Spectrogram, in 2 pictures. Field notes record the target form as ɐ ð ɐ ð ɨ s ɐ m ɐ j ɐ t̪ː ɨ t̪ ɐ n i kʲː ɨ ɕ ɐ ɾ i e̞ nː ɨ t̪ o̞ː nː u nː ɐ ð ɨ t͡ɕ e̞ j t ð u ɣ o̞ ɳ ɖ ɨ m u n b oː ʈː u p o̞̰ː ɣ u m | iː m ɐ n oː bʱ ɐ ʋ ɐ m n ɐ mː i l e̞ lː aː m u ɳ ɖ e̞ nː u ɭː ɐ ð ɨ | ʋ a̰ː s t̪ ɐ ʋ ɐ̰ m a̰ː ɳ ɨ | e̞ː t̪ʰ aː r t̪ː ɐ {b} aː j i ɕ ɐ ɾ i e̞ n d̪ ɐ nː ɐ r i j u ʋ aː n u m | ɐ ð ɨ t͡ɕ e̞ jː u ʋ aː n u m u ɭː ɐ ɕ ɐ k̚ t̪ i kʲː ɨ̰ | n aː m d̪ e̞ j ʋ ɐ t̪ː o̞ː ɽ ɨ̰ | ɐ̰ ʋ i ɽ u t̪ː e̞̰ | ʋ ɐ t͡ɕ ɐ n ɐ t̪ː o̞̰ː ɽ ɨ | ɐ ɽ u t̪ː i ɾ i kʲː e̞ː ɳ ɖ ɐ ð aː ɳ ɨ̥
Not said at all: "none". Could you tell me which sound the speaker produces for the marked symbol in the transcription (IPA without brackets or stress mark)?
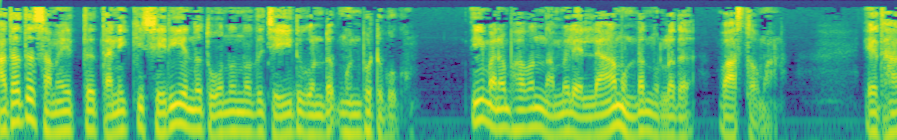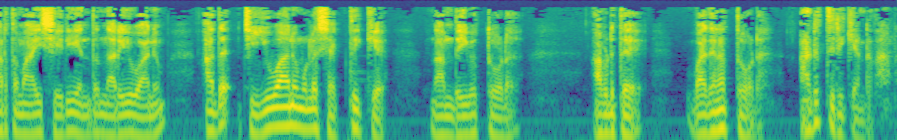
m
